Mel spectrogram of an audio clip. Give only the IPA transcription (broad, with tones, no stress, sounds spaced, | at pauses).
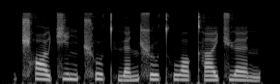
ʈ͡ʂʰ ɑ˥˧ ʊ̯ t͡ɕ i˥˧ ŋ ʈ͡ʂʰ u˥˩ t̪ʰ ɥ ɛ˧˥ n ʂ u˥ t̪ʰ w ɔ˥˩ kʰ a˥ ɪ̯ t͡ɕ ɥ ɛ˥˩ n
